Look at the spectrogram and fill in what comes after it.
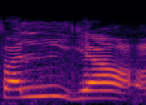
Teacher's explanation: आइन की आवाज़ झटके से रोकेंगे नहीं, आइन की आवाज़ चलती है, हमज़ा जैसी नहीं होती है। हमज़ा पे जब जज़म आता है तो हमज़ा की आवाज़ झटके से स्टॉप हो जाती है, पीछे से हम ज़बर को स्टॉप करते हैं।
